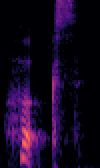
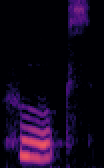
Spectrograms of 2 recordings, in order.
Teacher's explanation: The only pronunciation pointer I would give here is not to lengthen the double O. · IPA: /hook/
